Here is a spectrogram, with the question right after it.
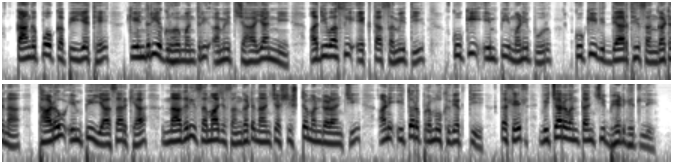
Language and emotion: Marathi, neutral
